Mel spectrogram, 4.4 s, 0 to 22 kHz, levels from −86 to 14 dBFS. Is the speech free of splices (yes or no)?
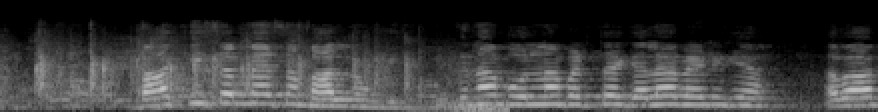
no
